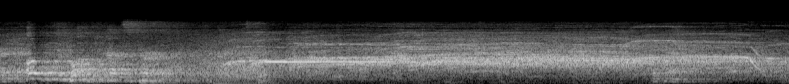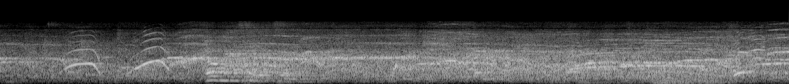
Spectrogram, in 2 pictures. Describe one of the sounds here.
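An electric bass guitar plays loudly through an amplifier.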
